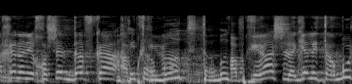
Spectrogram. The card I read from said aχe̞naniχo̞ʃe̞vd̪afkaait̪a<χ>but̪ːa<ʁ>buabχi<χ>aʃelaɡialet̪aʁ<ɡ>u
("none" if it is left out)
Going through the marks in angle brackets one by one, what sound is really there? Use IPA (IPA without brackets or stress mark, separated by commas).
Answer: ʁ, ʁ, ʁ, b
